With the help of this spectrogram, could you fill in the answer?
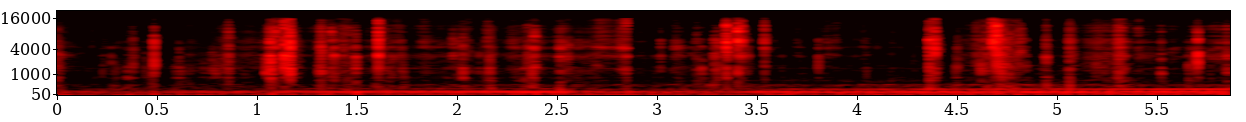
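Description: A thin white thermal paper receipt is folded flat on a table, then gathered and crumpled with the fingertips of both hands. Bright, dry crinkling and sharp crackling bursts come and go over a faint, steady low hum.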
